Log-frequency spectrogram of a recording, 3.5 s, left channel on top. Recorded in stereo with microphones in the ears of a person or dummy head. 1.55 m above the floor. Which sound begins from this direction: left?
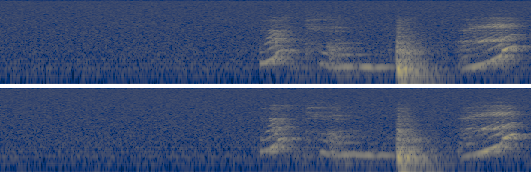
A child speaking, at 1.7 s.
